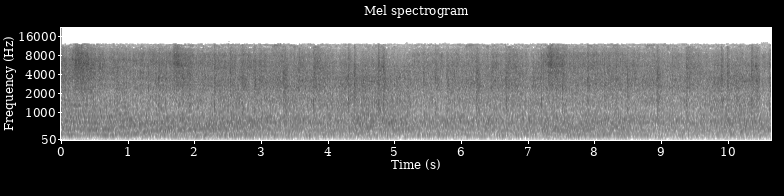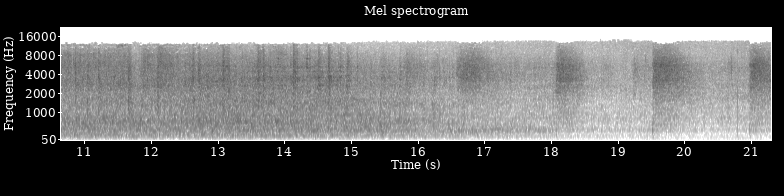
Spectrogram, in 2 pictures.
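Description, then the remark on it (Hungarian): A fast train rushes through a station on track one without stopping, a loud sustained roar with rapid clattering of wheels over rail joints, easing off toward the end as it passes. “Figyelem, figyelem, az egyes vágányon gyors vonat halad át.”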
